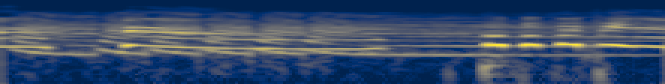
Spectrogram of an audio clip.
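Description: An air horn sound effect blares in a loud, sustained, brassy blast and ends with a few short, staccato honks.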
